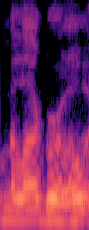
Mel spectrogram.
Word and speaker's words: Milagro: is it Milagro probiotic is that how you pronounce them yeah Milagro and let me point this out yeah but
